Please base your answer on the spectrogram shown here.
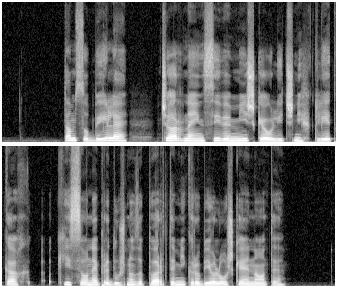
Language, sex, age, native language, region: Slovenian, female, 30-49, Slovenian, Central Slovenia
